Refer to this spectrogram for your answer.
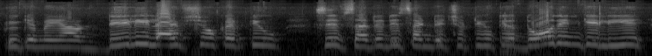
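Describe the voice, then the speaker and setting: A high-pitched woman with a Pakistani Urdu accent hosts a live morning show. She talks in a playful, teasing, chatty way, and her throat sounds a little sore. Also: brisk. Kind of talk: casual live TV chat.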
